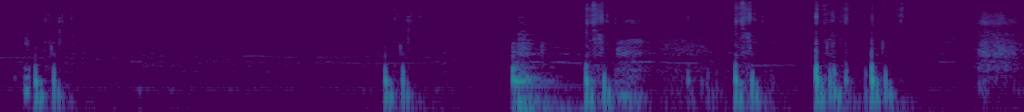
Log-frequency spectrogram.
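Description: Footsteps thud on hard pavement.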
